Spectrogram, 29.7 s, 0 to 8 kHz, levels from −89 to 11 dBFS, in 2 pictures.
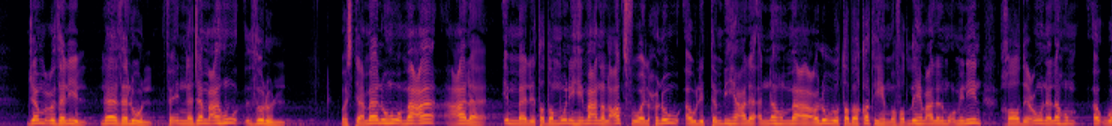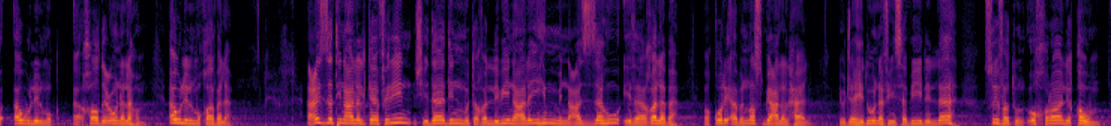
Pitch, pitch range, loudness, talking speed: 185 Hz, 170-205 Hz, -24 LUFS, 110 wpm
